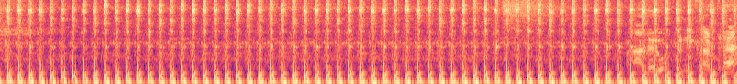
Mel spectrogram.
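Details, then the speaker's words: Yamaha FZ-X single-cylinder idling with no throttle after self start: steady even thumping at about four pulses a second, smooth and regular; normal idle. "இப்போ எந்த ஒரு ஆக்சலரேஷனுமே நம்ம கொடுக்கல. இது வந்து just ஐடிலிங் condition தான்."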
